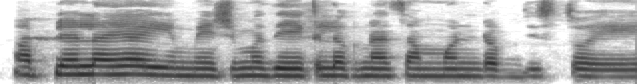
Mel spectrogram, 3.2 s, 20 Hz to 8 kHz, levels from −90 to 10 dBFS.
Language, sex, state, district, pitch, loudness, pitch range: Marathi, female, Maharashtra, Dhule, 225 Hz, -14 LUFS, 220-245 Hz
